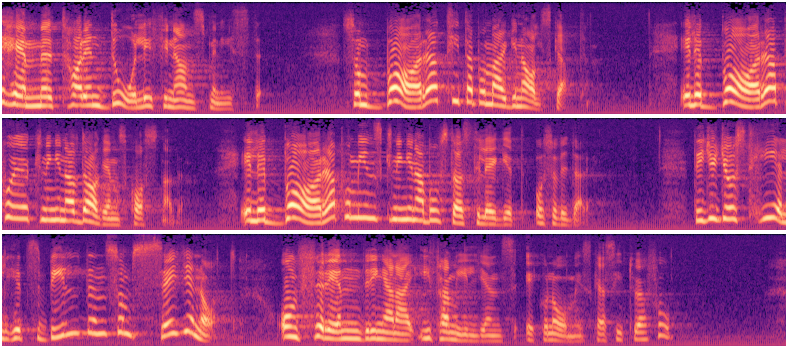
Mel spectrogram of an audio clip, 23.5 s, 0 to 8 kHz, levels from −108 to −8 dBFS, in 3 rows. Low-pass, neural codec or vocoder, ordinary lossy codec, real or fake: none; none; none; real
